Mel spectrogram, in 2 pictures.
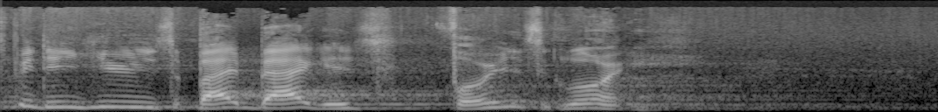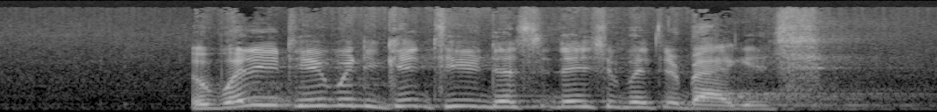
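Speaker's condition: Cerebral palsy, mild; walking regained through swimming and swim therapy

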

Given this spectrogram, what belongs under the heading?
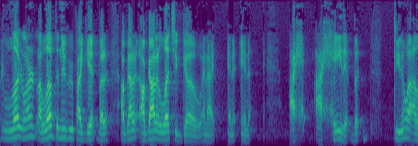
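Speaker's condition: Stuttering; still stutters, speaks in front of crowds despite stutter; blocks, gets stuck on own name and short words like a and and; repeated sounds, repeated words

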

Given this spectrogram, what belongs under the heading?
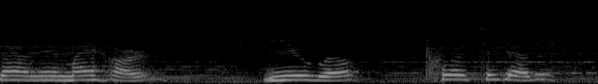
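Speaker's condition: ALS; amyotrophic lateral sclerosis, Lou Gehrig's disease, very short time left; voice tough to understand

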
